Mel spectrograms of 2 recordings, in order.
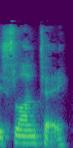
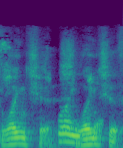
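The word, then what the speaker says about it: sláinte: It's spelled Slainte. So a lot of people say slante, but it's wrong. It's Sloincha.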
